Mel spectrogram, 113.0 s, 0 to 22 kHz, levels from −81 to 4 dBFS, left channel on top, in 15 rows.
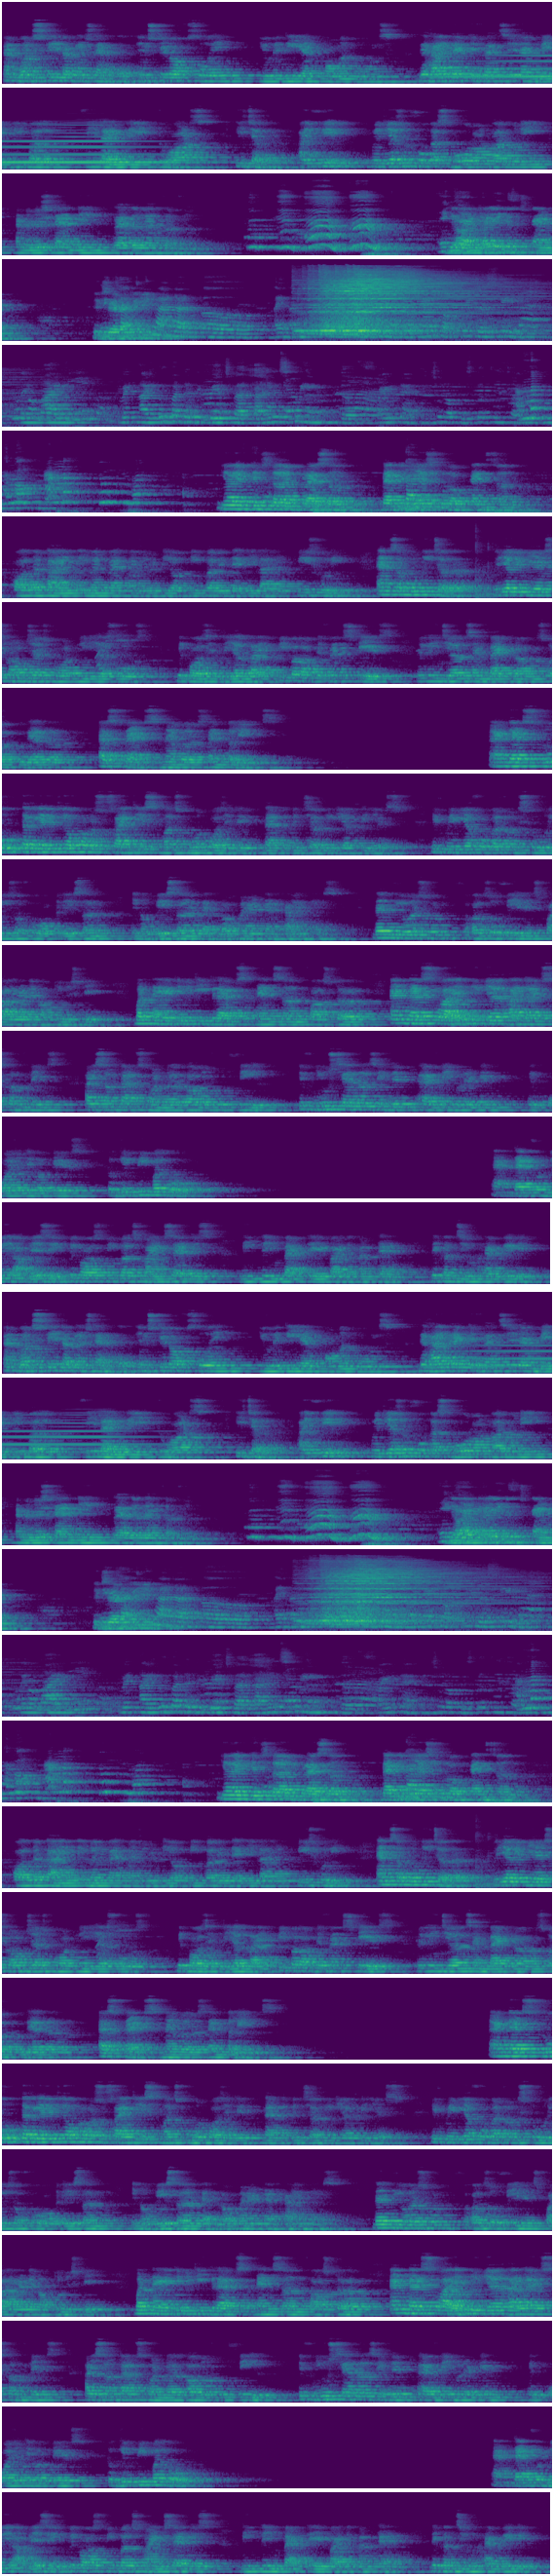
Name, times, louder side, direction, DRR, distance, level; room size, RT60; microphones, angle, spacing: voice 1, 0.0-5.4 5.7-8.3 8.7-10.4 10.7-12.3 12.6-14.9 15.2-17.6 21.0-22.6 23.8-24.7 40.6-42.4 42.8-44.7 45.3-50.0 50.3-51.6 51.9-54.7 55.1-58.0 58.4-61.2 61.6-64.0 66.9-73.3 73.7-76.8 77.1-79.9 80.4-84.2 84.7-91.2 91.5-94.1 94.5-97.2 97.6-99.0 99.4-100.5 104.6-108.3 108.7-111.0 111.3-112.6, equal, 15° right, -6 dB, 0.8 m, -31 dB
Wind instrument woodwind instrument, 5.7-10.8, left 9 dB, 40° right, 1.0 m, -34 dB
voice 2, 18.4-22.1 23.1-23.3 23.9-30.0 30.3-40.0 40.7-40.8 41.2-41.6 41.9-42.1 42.4-42.5 43.1-43.7 44.2-45.4 51.7-51.8 54.0-54.6, left 1 dB, 15° left, -3 dB, 0.5 m, -37 dB
sound 1, 26.6-29.8, left 4 dB, 70° left, 0.5 m, -25 dB
4.1 x 2.3 x 3.9 m, 1.4 s
head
